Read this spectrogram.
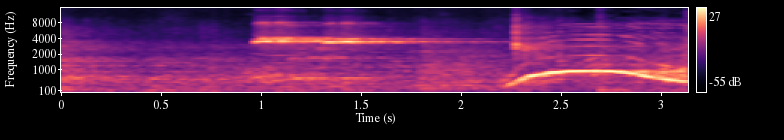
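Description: A referee's whistle blows a short, shrill blast.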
